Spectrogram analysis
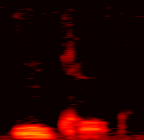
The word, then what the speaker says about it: Alcock: the girl and saying Alcock, providing he doesn't emphasize either the first or the second syllable.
